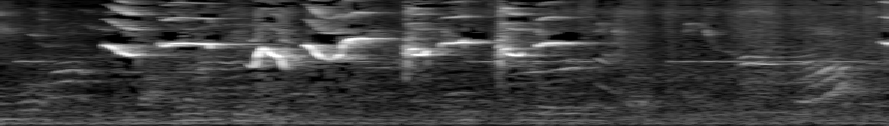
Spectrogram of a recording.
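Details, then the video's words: Oriental magpie-robin in ngeriwik song, delivering a rapid two-and-a-half-second burst of loud whistled notes, sliding and swooping phrases mixed with sharp chips, followed by quieter fading twitters over a low steady hum. "kacer ngeriwik langsung ngeplong seketika"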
